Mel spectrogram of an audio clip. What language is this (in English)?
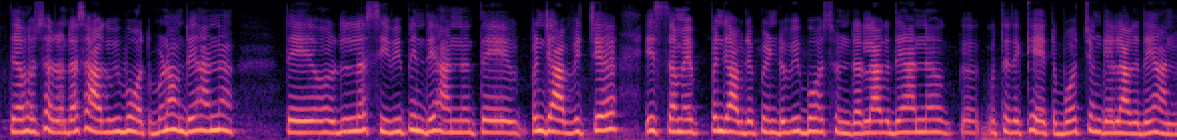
Punjabi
